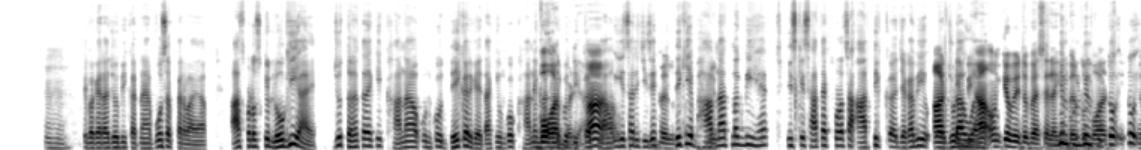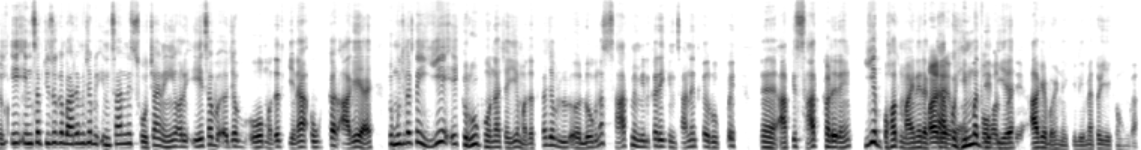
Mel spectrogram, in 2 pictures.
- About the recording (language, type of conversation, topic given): Hindi, podcast, किसी संकट में आपके आसपास वालों ने कैसे साथ दिया?
- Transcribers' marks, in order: none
